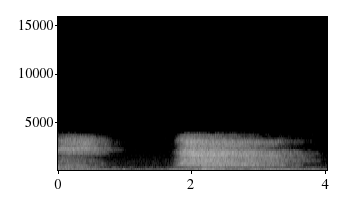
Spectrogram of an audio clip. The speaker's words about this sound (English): So taking a big deep breath and allowing yourself to become quiet.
